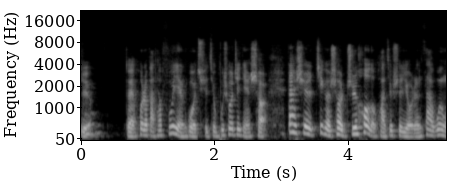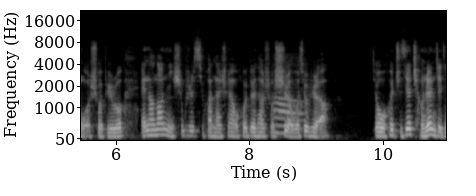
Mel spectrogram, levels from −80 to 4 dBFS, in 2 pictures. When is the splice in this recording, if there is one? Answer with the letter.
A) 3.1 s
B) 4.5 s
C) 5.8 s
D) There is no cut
D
